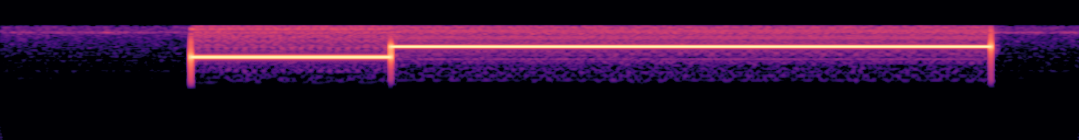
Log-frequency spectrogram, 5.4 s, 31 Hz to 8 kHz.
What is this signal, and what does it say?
Two-tone page, heard as a one-second tone, then a three-second tone, about 830 then 1250 Hz. It is heard from 0.9 to 5.0 s.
